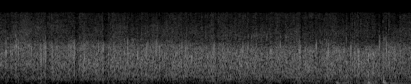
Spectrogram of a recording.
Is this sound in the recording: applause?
yes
